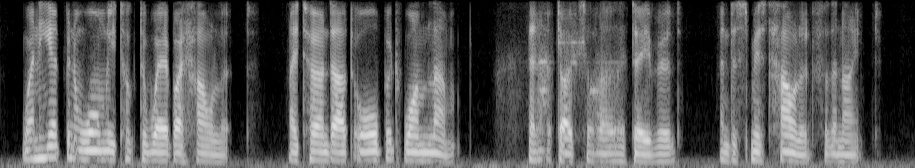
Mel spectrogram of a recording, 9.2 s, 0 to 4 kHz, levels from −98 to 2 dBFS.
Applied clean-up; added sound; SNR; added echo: neural diffusion model UNIVERSE++.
